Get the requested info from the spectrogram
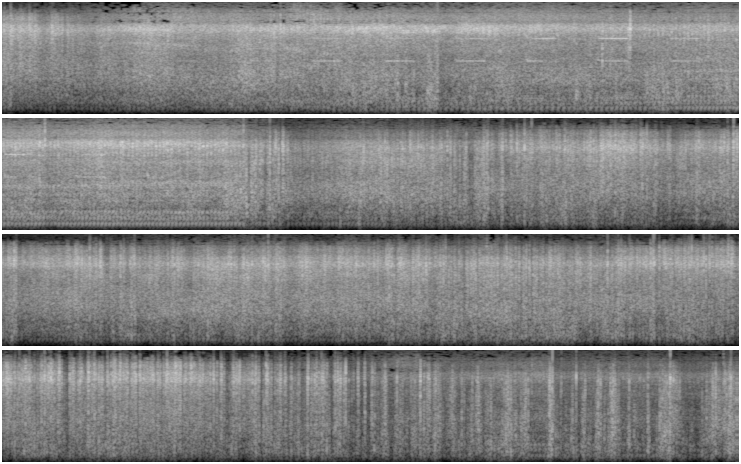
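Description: Riding on a motorbike: wind buffeting and crackling on the microphone over the motorcycle's engine and road noise. A deeper engine hum strengthens from about four seconds in and drops away at about ten seconds.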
